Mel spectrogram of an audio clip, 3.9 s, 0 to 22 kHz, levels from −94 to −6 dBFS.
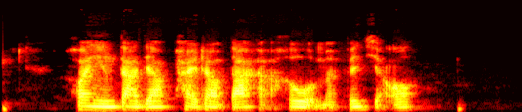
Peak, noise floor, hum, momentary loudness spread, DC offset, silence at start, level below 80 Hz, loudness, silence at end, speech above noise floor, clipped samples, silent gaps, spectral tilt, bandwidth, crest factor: -2 dBFS; -51 dBFS; none; 7 LU; under 0.1%; 0.05 s; -60 dBFS; -20 LUFS; 0.45 s; 32 dB; under 0.1%; none; -8 dB/octave; 6 kHz; 20 dB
